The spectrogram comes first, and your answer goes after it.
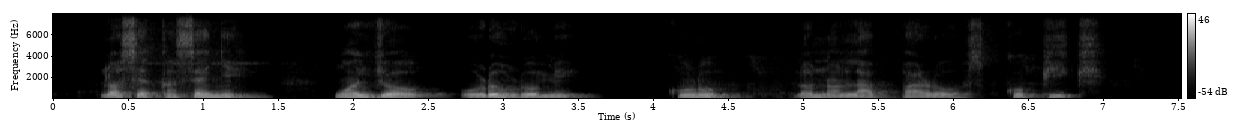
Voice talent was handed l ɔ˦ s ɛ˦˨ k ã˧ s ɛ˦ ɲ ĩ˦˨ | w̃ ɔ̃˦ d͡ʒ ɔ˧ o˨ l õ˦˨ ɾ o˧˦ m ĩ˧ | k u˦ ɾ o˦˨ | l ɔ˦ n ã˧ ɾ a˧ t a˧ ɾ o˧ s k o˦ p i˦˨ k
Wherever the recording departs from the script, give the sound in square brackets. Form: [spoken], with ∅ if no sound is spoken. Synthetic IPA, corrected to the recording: l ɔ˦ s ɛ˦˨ k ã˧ s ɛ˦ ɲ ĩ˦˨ | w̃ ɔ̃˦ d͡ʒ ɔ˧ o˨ [ɾ] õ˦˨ ɾ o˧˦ m ĩ˧ | k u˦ ɾ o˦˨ | l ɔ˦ n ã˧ [l] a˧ [p] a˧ ɾ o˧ s k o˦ p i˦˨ k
